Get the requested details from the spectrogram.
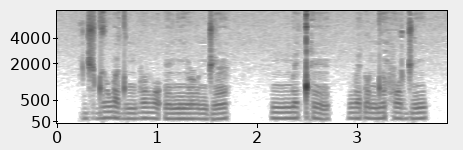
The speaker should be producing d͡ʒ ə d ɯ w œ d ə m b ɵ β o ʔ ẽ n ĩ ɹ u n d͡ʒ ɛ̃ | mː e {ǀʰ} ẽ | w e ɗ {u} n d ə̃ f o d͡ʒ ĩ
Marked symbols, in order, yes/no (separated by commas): no, no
